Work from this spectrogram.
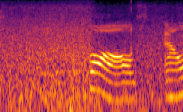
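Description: A small cascade at Allen Falls on a brook pours with a steady rushing hiss while someone speaks over it.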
